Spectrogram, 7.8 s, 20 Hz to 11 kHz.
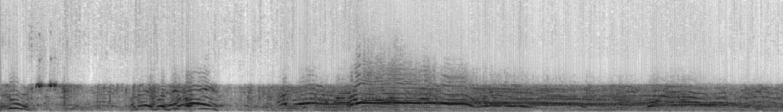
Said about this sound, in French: J'étais alors dans la cour où attendait la voiture cellulaire. Dehors, une foule d'au moins 2000 personnes grondait.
